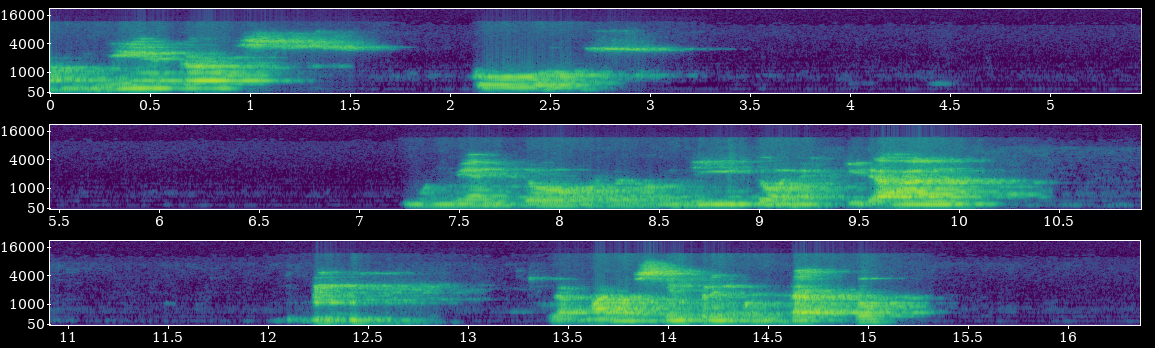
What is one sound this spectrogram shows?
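A middle-aged man speaks calmly into a close microphone, giving instructions in short phrases.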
